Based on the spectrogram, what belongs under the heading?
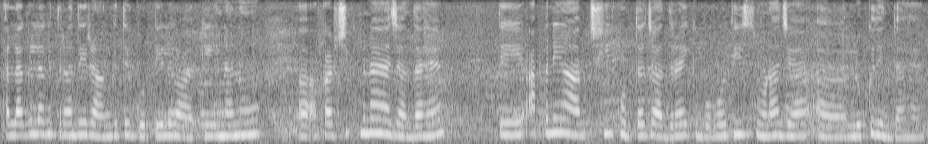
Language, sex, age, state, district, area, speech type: Punjabi, female, 18-30, Punjab, Gurdaspur, rural, spontaneous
